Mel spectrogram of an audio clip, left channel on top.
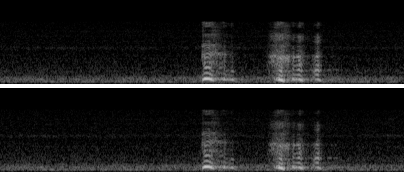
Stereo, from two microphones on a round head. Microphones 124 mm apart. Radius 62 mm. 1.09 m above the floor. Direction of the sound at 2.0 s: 20° left (ahead or behind).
